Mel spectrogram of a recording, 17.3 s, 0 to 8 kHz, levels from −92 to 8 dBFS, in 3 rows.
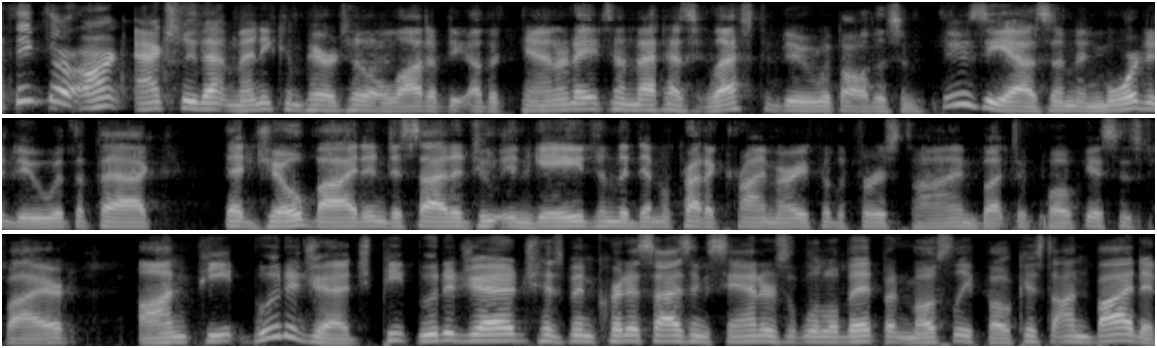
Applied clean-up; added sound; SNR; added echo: neural mask model DeepFilterNet 3.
